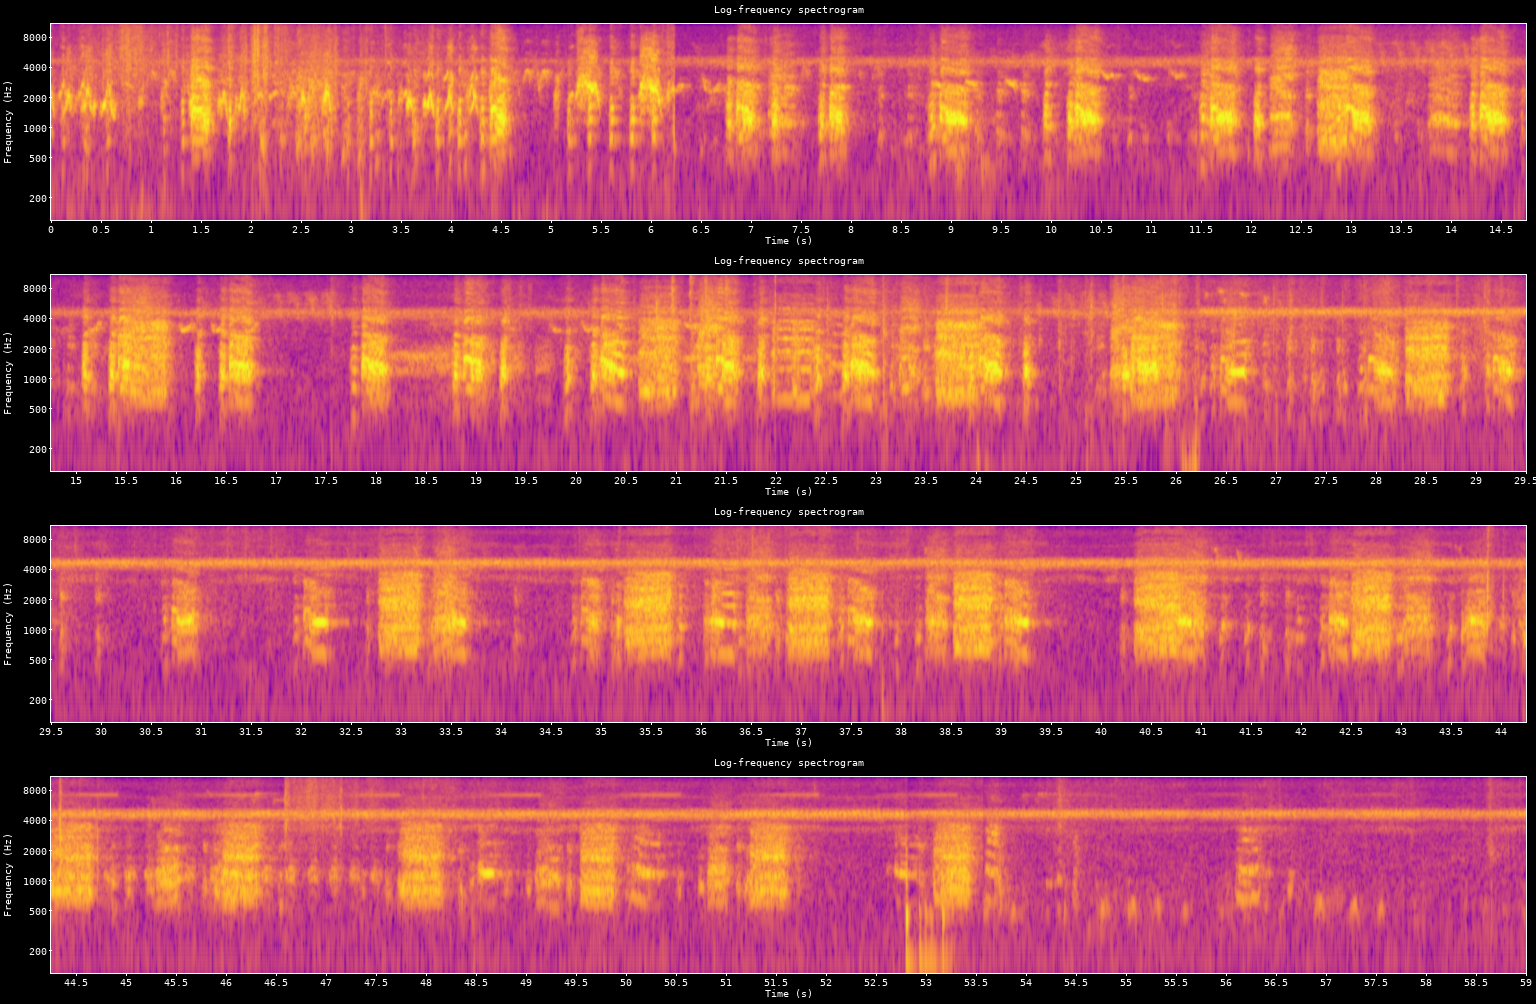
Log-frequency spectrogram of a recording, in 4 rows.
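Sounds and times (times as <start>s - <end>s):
chickens clucking: 0.0s - 16.8s, 17.8s - 31.1s, 52.8s - 54.6s.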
